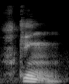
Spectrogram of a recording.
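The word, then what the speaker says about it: 付近: 발음은 후킹.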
